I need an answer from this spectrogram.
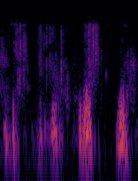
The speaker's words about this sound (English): I can hear you fucking walking, bro. Or running, or whatever. Sound like a horse. I'm speed walking right now. I got long legs. You're galloping, bro.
